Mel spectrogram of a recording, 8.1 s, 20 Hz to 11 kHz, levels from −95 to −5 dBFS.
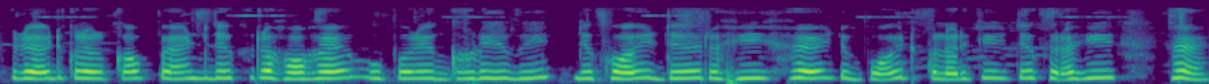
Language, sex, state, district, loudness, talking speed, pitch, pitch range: Hindi, female, Goa, North and South Goa, -26 LUFS, 165 wpm, 265 Hz, 255-275 Hz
